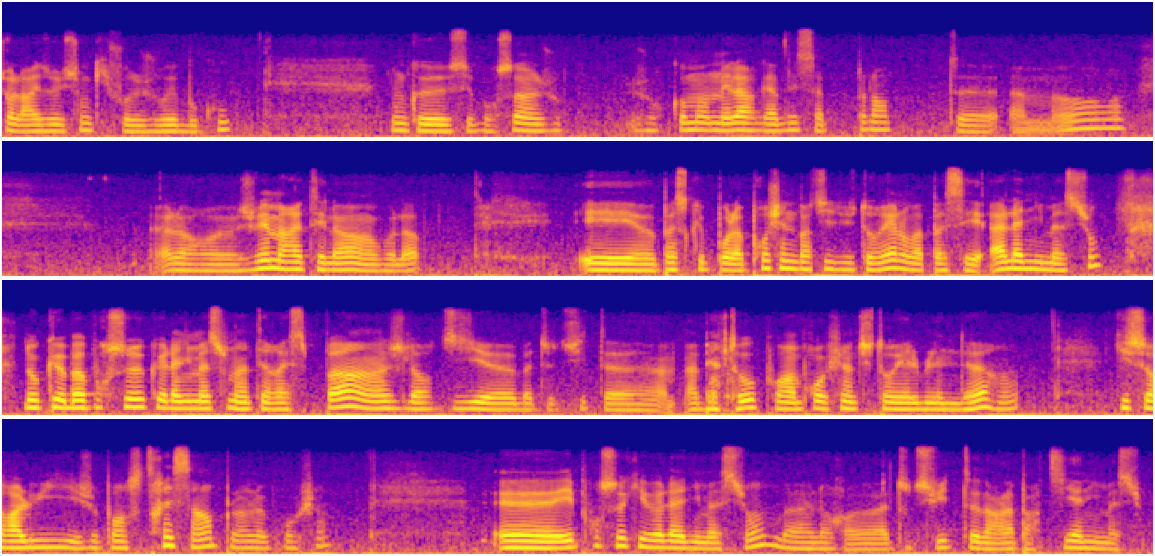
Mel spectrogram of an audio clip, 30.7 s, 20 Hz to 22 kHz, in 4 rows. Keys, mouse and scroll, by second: 3.3 g, 8.8 click.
